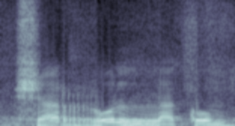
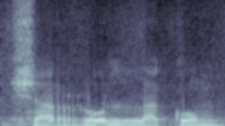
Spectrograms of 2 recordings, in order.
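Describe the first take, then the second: The two takes are said the same way.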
